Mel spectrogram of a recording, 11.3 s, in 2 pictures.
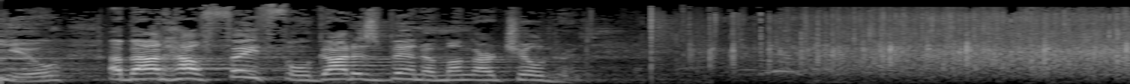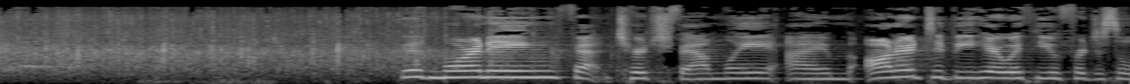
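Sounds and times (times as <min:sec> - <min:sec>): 
speech: 0:00.1 - 0:03.0, 0:07.6 - 0:11.2
church congregation applause: 0:03.2 - 0:08.6.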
